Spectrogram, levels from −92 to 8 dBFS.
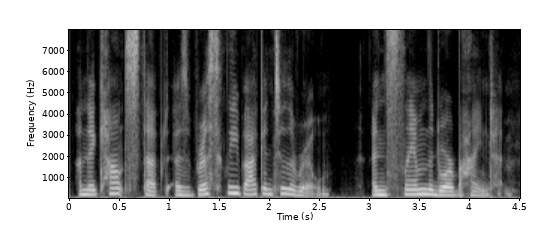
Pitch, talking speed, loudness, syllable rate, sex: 215 Hz, 210 wpm, -17 LUFS, 5.5 syllables/s, female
